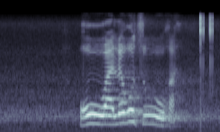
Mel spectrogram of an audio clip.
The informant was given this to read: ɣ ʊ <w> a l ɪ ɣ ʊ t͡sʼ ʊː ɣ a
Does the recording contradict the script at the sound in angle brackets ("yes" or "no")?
no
